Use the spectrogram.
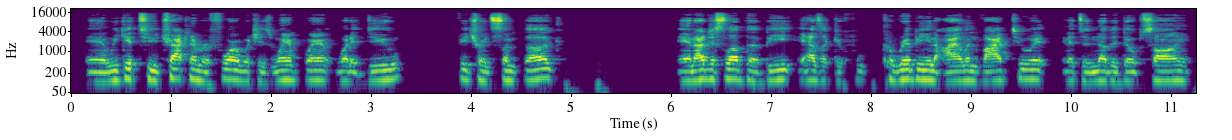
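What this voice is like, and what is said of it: Raspy voice, sore throat. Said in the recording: “I have a sore throat ... my voice sounds a lot more raspy”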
